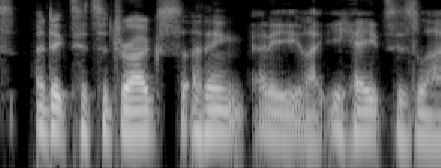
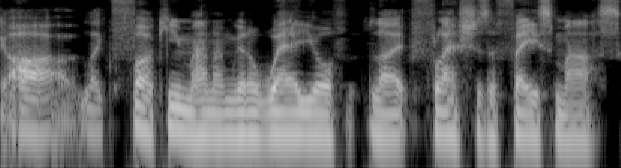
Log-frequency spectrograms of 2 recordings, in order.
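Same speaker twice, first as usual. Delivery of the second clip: usual speaking voice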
